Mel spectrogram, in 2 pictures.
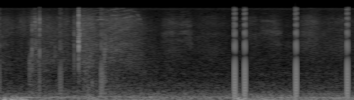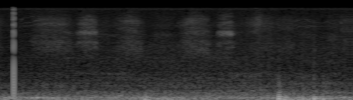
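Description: Felt-tip marker drawing on a whiteboard: scratchy strokes and a handful of short sharp ticks of the tip against the board as lines are drawn, over a steady low room rumble.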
